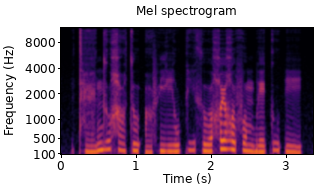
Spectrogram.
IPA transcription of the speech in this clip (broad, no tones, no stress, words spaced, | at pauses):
tʰæ̤ ndṳχɑ̤tuʔɑ̤f jiw ki̤θu χyʁufombe kṳʔi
